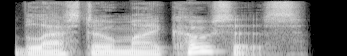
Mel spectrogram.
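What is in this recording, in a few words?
"blastomycosis", British English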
